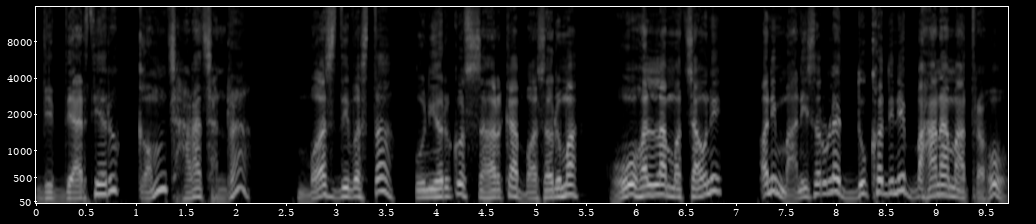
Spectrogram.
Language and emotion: Nepali, disgusted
